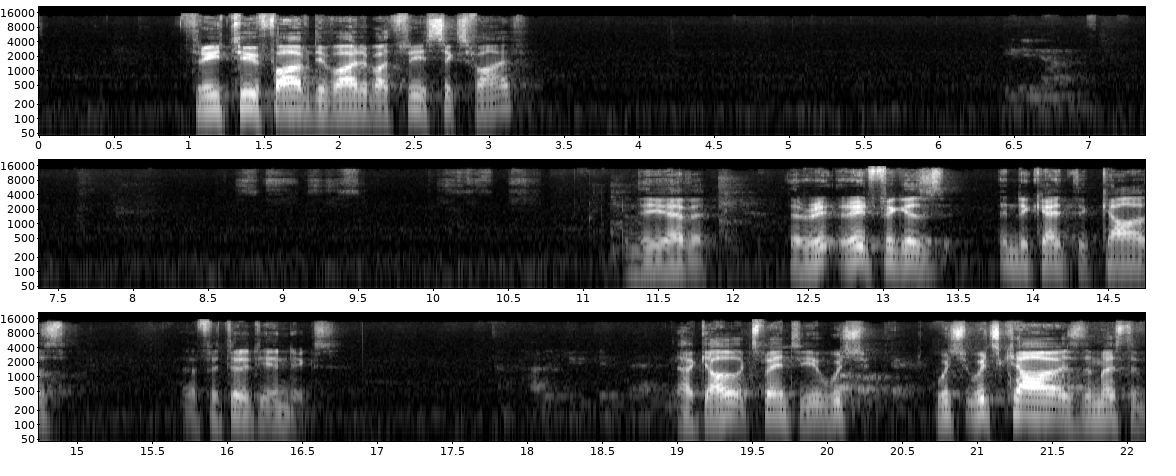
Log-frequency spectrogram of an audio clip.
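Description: An older man speaks calmly nearby, pausing between phrases.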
